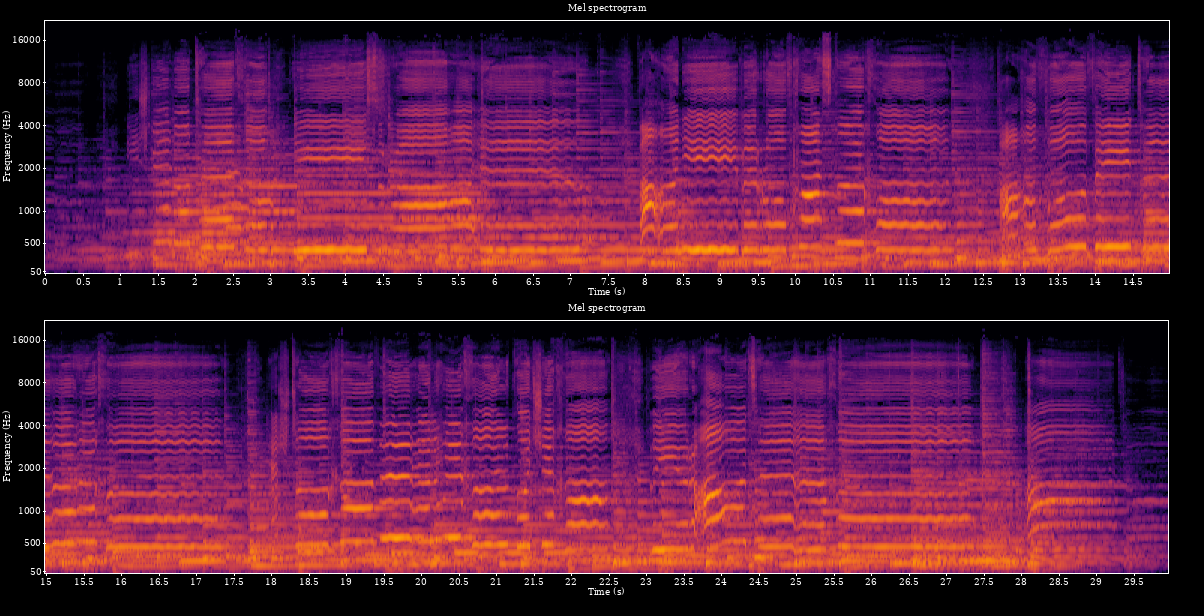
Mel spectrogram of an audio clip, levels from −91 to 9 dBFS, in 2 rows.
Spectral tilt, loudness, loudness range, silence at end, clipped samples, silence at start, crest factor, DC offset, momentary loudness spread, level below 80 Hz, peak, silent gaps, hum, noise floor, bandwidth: -5 dB/octave; -20 LUFS; 3 LU; 0.05 s; under 0.1%; 0.45 s; 16 dB; under 0.1%; 8 LU; -52 dBFS; -4 dBFS; none; none; -46 dBFS; 16.5 kHz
